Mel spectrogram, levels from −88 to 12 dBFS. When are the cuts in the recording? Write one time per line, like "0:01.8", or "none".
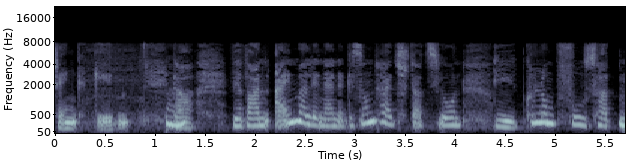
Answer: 0:01.1
0:04.4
